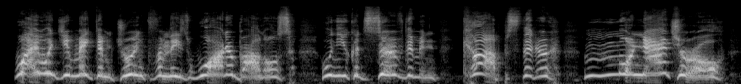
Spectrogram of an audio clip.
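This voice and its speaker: The voice is a put-on character voice at an extremely high pitch. It moves at a fairly slow pace. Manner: growling.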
